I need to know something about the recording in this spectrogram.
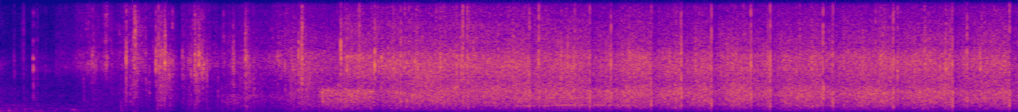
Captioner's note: audience applauding; audience cheering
